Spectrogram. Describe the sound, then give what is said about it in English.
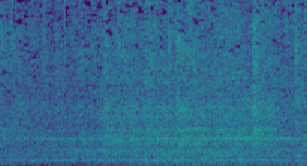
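A conveyor belt running up to speed: a steady mechanical whirr with a droning motor tone and a light rattling hiss, holding at an even, moderate loudness with no voices. “just to fire up the conveyor belt.”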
